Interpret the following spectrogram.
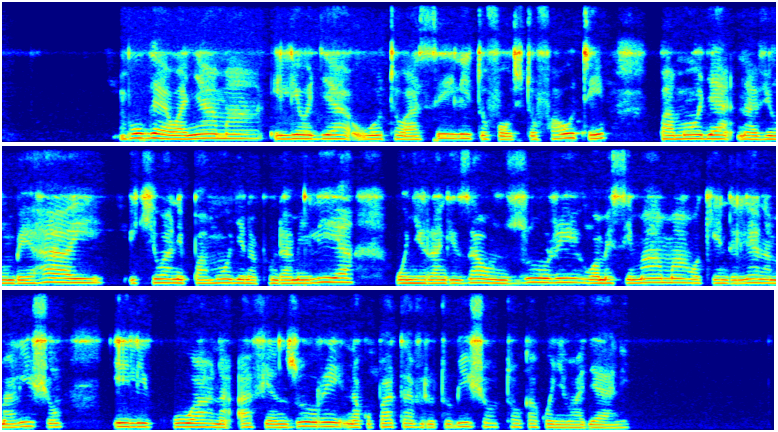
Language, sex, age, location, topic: Swahili, female, 36-49, Dar es Salaam, agriculture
